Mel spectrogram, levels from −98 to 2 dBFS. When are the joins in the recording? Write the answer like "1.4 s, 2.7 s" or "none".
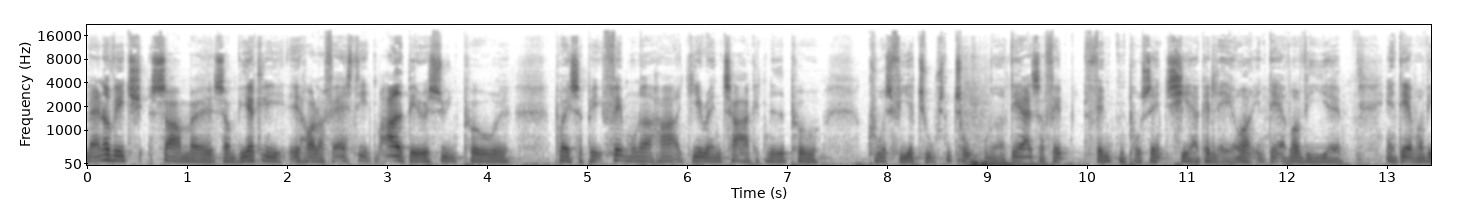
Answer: none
